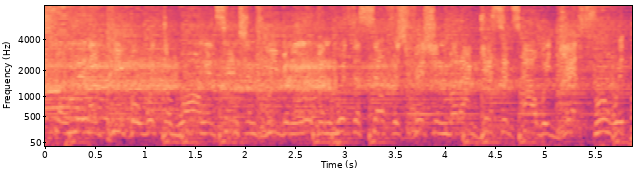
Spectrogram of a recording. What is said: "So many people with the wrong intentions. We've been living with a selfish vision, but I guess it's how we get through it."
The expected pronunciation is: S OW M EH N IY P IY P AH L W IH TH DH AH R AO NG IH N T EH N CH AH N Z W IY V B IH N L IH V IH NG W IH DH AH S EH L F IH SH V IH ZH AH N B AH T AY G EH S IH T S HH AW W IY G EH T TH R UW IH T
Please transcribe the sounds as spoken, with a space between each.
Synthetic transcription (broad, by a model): S OW M EH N IY P IY P L W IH DH AH R AO NG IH N T EH N SH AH N Z W IY V B IH N L IH V IH NG W IH DH AH S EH L F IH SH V IH SH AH N B AH T AY G EH S IH T S HH AW W IY G EH T TH R UW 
